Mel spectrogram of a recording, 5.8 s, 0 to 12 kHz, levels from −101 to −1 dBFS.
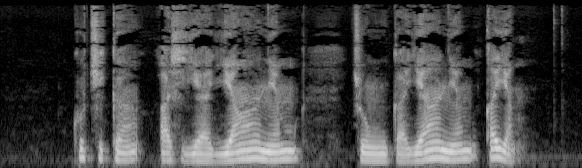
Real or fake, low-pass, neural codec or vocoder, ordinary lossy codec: real; 10.8 kHz; none; MP3, 48 kbps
